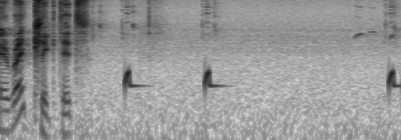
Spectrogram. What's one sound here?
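A game menu gives a short blip as an item is selected.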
